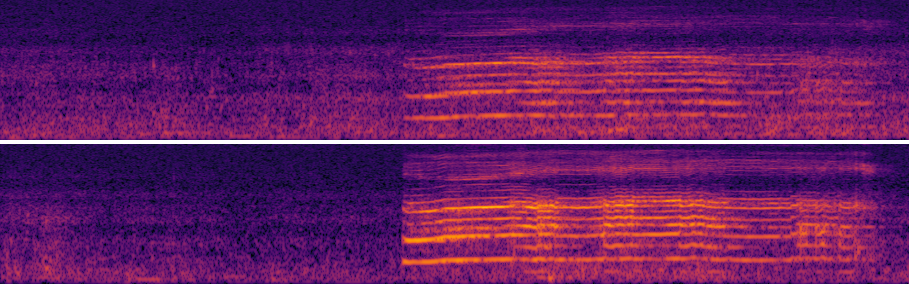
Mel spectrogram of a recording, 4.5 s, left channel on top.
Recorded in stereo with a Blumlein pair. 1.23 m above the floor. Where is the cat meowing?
45° right, 1.1 m.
